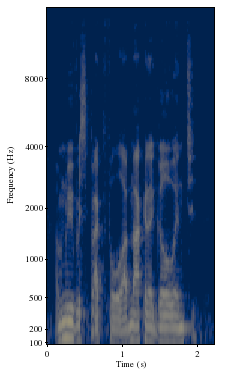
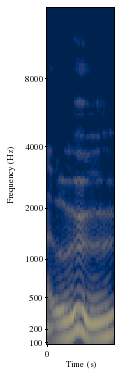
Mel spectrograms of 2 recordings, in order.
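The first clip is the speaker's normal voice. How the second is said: mocking ooh, higher and louder; mocking ghost ooh; 4 semitones higher, 7 dB louder than usual. Imitating a ghost that mocks someone. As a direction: tease like a ghost making fun. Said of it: "making fun of someone".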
